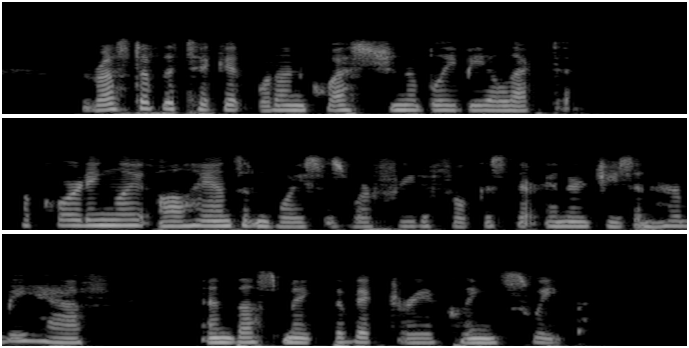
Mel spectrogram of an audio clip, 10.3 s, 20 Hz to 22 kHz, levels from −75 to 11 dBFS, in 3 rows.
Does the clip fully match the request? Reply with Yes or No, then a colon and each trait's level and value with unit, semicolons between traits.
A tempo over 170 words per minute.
Yes: average, 180 wpm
